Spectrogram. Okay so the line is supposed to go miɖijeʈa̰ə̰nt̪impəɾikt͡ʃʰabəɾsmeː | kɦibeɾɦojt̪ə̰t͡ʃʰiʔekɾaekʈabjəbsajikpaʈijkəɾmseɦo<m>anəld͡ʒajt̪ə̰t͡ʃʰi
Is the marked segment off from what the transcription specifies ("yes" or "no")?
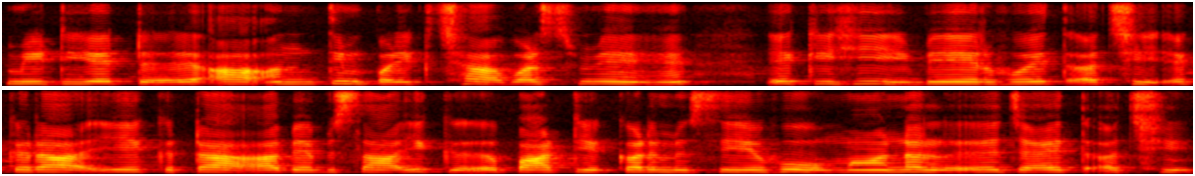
no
